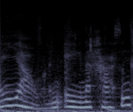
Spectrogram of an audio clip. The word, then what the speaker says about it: YAO: กับ แปลง หมี ผม ของ เยาว หรือ ว่า ออก เสียง ว่า เหย่า นั่น เอง นะ คะ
